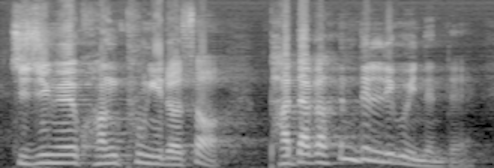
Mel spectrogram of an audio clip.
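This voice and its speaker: Korean pastor preaching in an echoing church. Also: male voice, fairly high pitch, big pitch swings, a little fast. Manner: earnest preaching, voicing quoted prayers and rebukes. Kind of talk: sermon. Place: church sanctuary. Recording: long church reverb.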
